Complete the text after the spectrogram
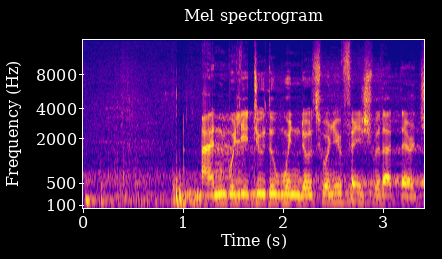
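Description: An elderly man sings into a microphone, heard through loudspeakers in a large hall.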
